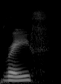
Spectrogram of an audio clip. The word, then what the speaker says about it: Ralph: Ray fiends even though it says Ralph like that's how it's spelled and you say Rafe Rafe Ray Fiend I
